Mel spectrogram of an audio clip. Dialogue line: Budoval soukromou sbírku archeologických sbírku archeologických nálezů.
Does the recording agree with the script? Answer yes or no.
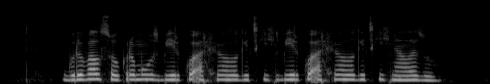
yes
